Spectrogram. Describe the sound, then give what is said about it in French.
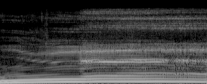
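A person in Belgium imitates a cow with one long, loud, steady moo that holds clear for about two seconds, a convincing low bellow with no talking. “Moi je fais la vache.”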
